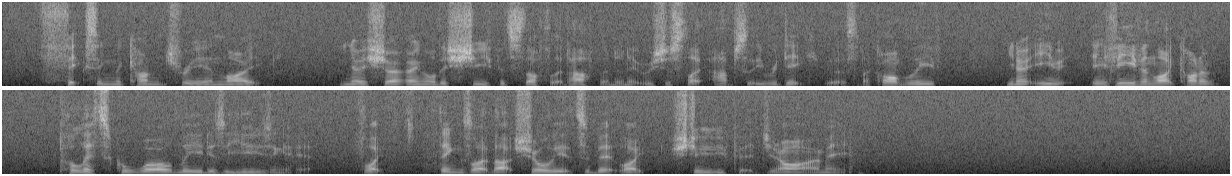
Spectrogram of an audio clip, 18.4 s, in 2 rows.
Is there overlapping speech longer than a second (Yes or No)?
No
